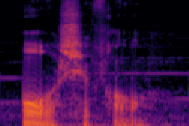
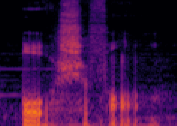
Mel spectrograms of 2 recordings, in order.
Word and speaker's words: Orchefort: Orchefort. Orchefort. T is silent.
